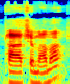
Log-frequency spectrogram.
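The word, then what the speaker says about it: Pachamama: It's from the pronunciation I got here. It's patchamama.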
